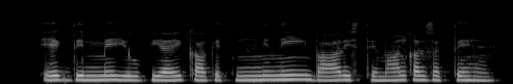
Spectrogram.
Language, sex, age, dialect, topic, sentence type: Hindi, female, 18-24, Kanauji Braj Bhasha, banking, question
